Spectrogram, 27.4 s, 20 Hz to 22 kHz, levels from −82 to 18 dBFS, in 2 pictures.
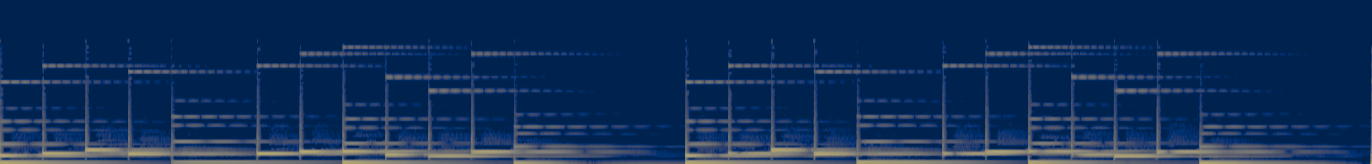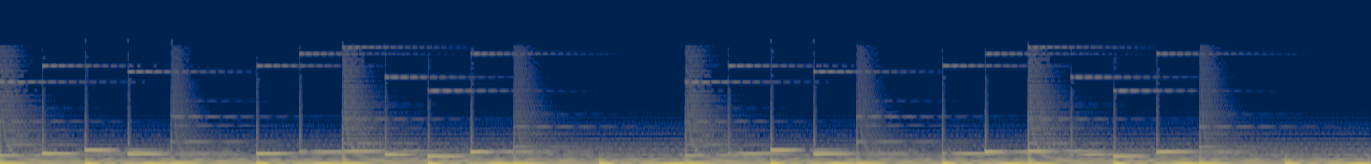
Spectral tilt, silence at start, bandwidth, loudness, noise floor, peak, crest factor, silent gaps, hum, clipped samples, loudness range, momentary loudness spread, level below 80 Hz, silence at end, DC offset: -8 dB/octave; 0 s; 15.5 kHz; -15 LUFS; -58 dBFS; 0 dBFS; 14 dB; none; none; under 0.1%; 9 LU; 14 LU; -40 dBFS; 0 s; under 0.1%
